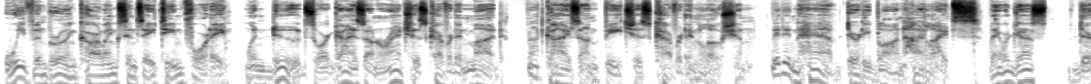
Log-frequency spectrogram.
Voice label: men commercial

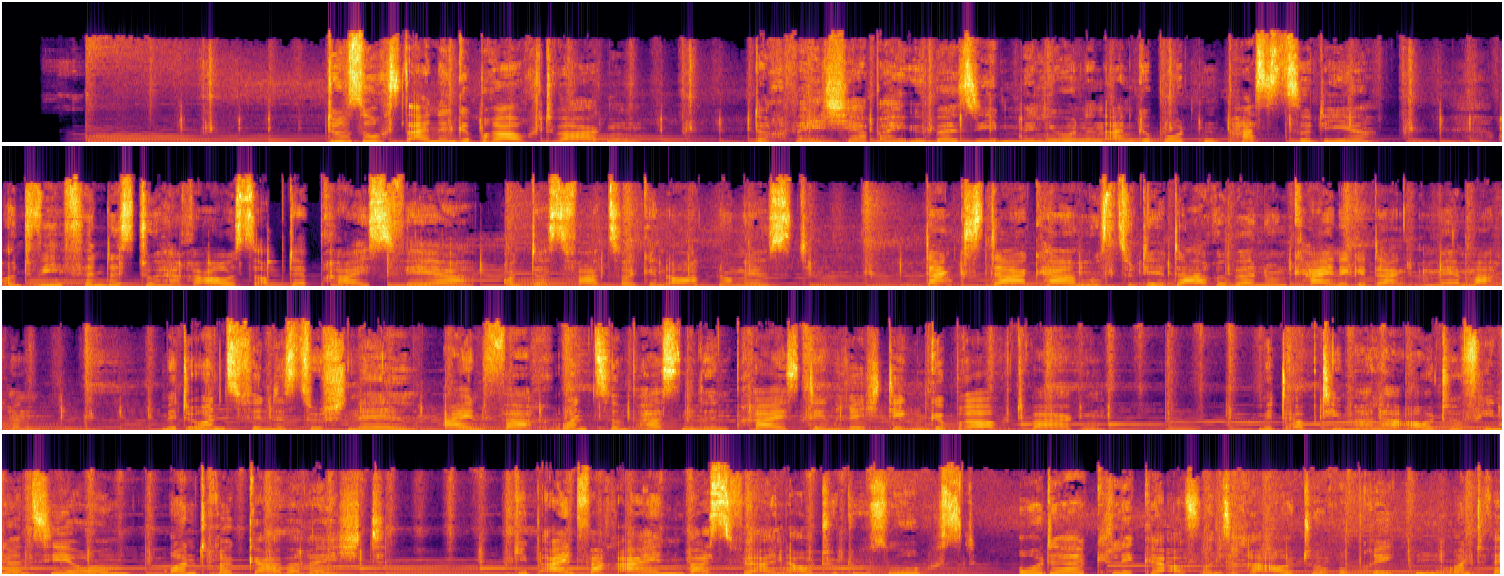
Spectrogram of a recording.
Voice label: german commercial; GERMAN » Warm, soft, confidence-inspiring, clear voice.

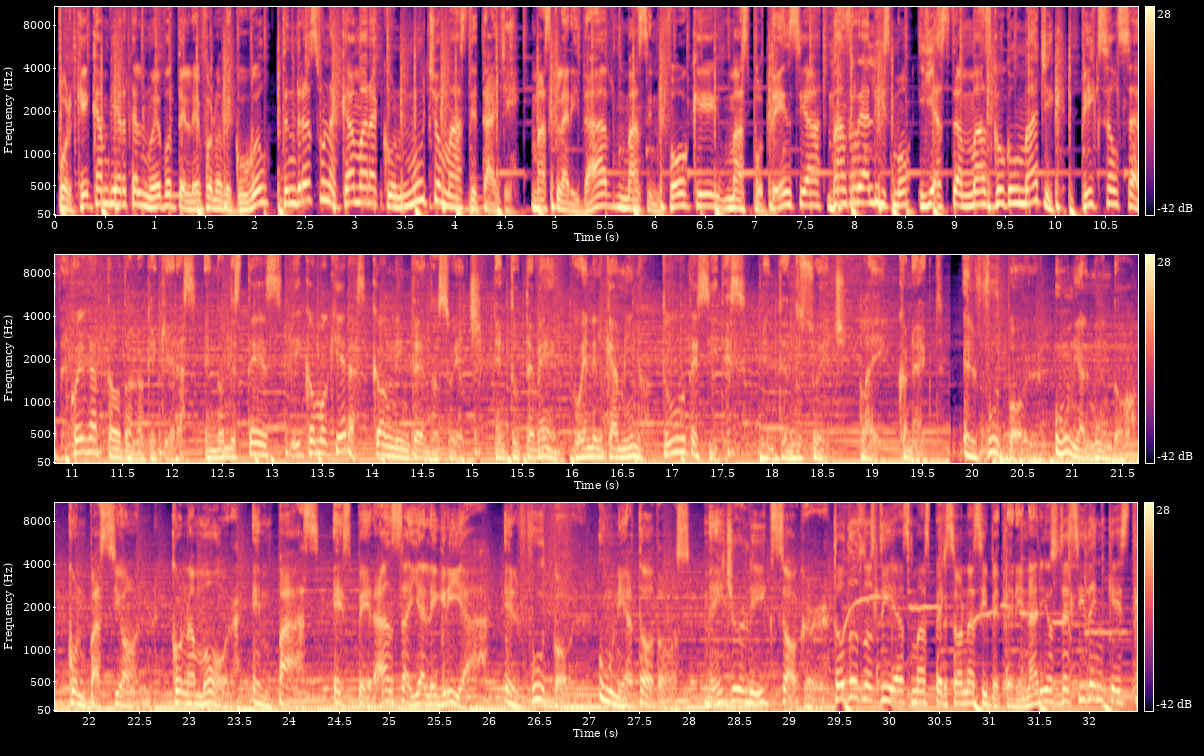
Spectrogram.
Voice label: spanish commercial; (I) Neutral Spanish Speaker. Bilingual with a warm, versatile, and natural tone. From corporate to conversational.

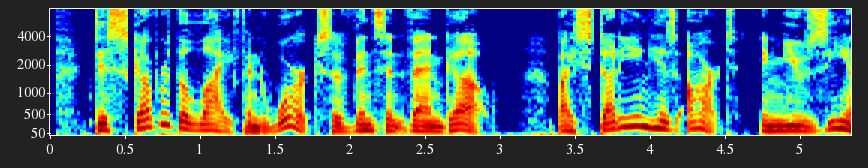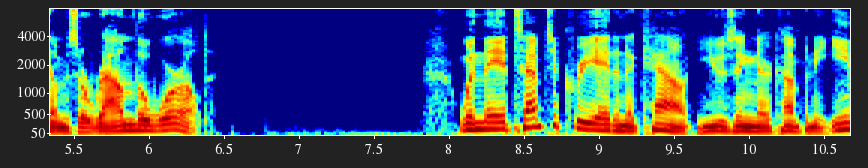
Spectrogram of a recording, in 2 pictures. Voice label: men elearning; Hip millennial. Warm and enthusiastic. Pragmatic and bold, with a Tech-feel. Your buddy, or a calm voice of reason.

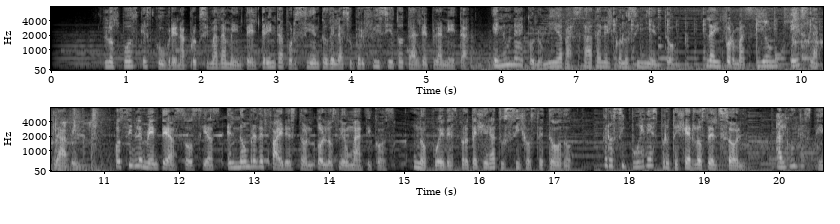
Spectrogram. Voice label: spanish narration; (I) Textured and trendy Spanish language voice.

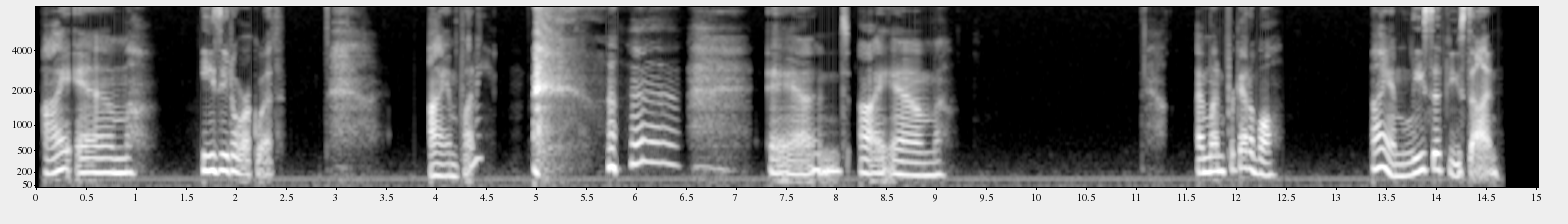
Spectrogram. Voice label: women mini demo

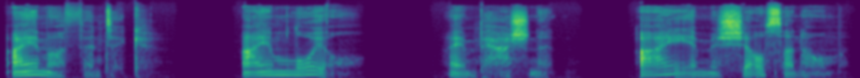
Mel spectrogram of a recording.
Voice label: women mini demo

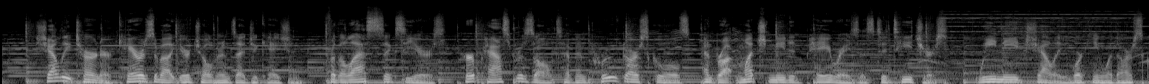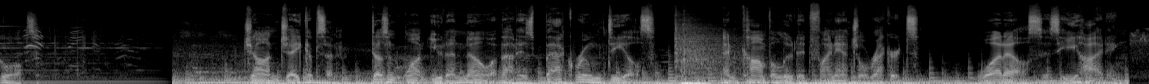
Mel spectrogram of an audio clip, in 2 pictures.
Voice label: men political

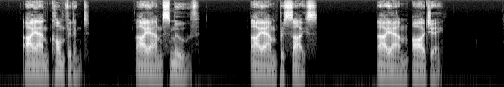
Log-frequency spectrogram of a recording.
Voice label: men mini demo

